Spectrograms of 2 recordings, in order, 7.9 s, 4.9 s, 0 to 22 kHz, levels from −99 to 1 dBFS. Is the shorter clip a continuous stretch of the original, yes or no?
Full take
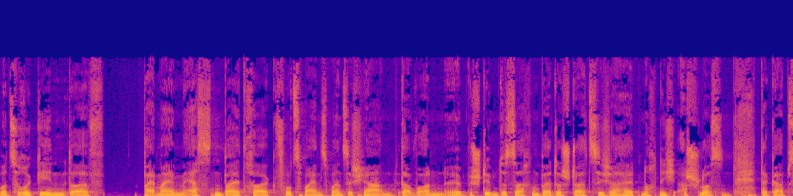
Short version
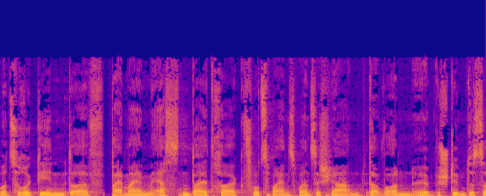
no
